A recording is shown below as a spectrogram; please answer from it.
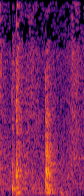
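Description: Crushed fire-roasted tomatoes tossed in a hot pan for a Guyanese butterfish stew, a steady close sizzle broken by two brief louder stirring scrapes, with no talking.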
